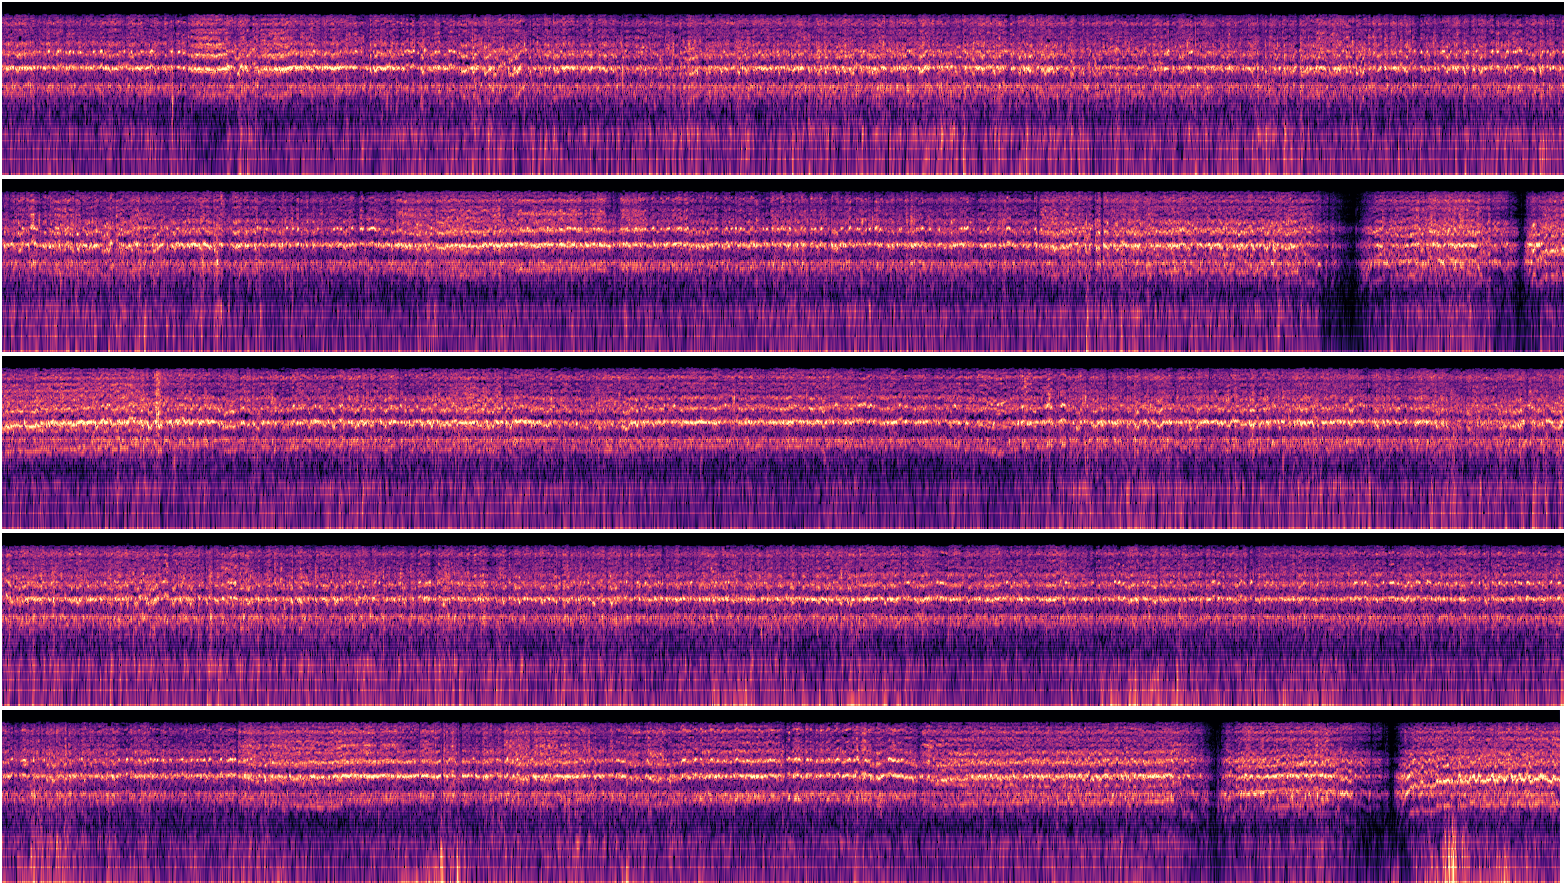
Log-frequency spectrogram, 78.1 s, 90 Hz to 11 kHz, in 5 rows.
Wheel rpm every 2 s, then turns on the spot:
230, 220, 220, 220, 230, 220, 220, 240, 220, 230, 230, 230, 230, 210, 140, 150, 210, 220, 220, 230, 230, 230, 230, 230, 230, 230, 230, 230, 240, 230, 230, 230, 230, 230, 220, 220, 190, 120, 130.
none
